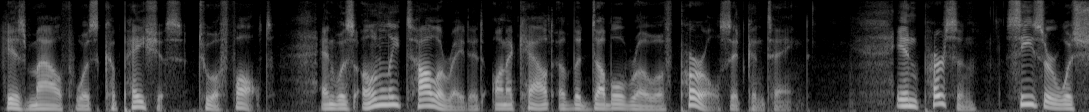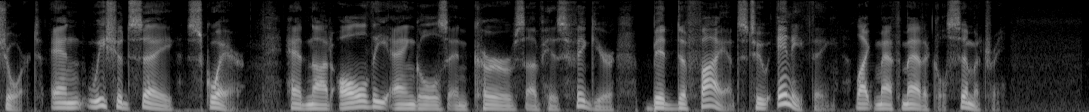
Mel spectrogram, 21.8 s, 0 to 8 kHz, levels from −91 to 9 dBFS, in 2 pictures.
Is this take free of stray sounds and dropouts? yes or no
yes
